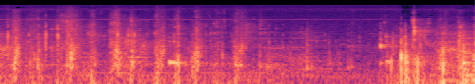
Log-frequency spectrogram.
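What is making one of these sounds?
A young woman chews crunchy food close to a microphone.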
